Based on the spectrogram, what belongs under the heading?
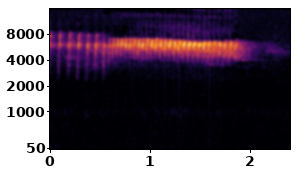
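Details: Wood warbler song recorded in Lübeck, 13 May 2023: separate high ticking notes that speed up into a long, even, sibilant trill of about two seconds, then quiet birdsong far behind.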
